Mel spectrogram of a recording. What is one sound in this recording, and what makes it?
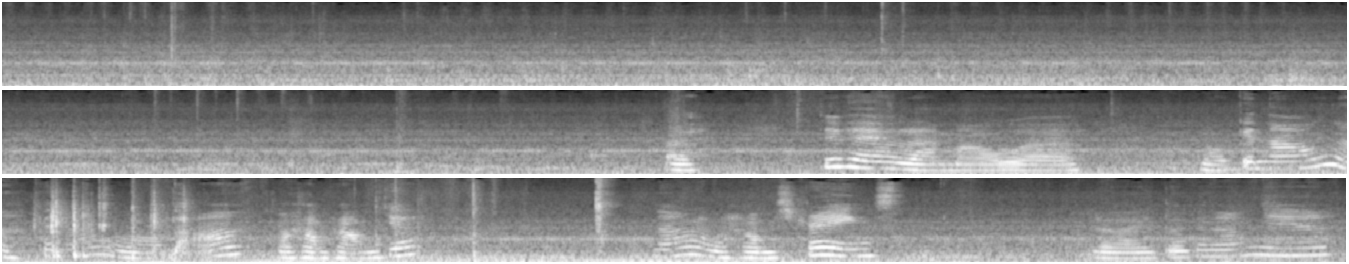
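A marker scratches softly on paper.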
